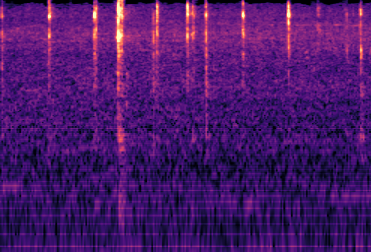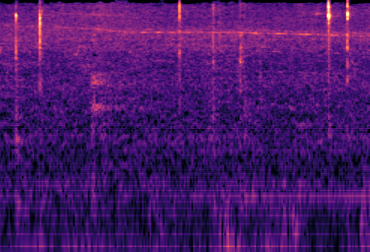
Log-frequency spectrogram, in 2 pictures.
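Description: Ratchet wrench clicking in short strokes as the negative battery terminal clamp is tightened: a string of sharp, irregular clicks, a few a second, with pauses.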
